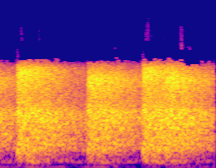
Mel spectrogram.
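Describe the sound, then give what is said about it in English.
Three loud gunshots fire in quick succession in a radio drama, each a sharp, heavy crack followed by a rough, lingering rush of noise that runs into the next shot. No one speaks. “Gun them down, boys.”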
